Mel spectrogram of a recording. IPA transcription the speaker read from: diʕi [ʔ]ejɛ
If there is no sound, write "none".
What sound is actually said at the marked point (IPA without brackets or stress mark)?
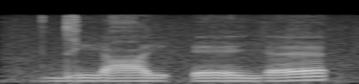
ʔ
